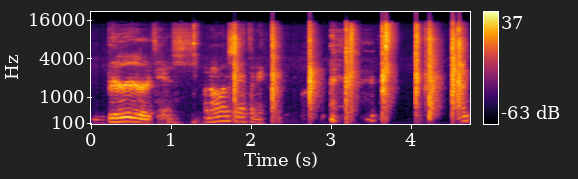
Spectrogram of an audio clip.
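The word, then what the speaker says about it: Boötes: It's pronounced B and an O with that little umlaut over it. In German, there's another O without it. TES. It's like Bertis.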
